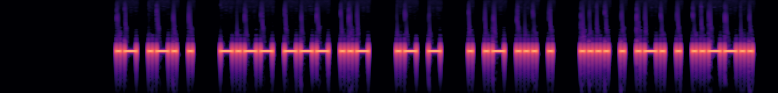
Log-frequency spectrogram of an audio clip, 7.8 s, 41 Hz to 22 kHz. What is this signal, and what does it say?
Morse code, heard as a keyed tone, about 32 wpm, 700 Hz. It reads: ARE YOU AT EASE HERE?
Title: Sentences from Top 1000 Words - Review Part 1 - 30wpm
